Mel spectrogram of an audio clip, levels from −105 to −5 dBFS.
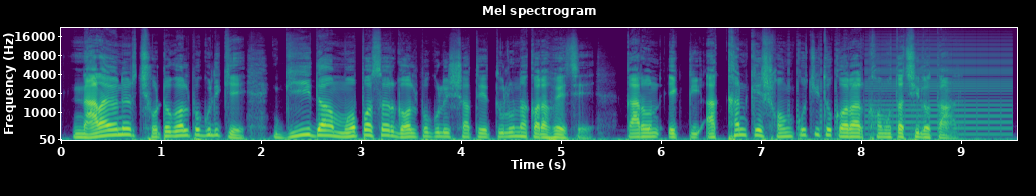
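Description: A galloping dit-dit-dit of short raspy buzzes breaks into this speech recording from 7.26 to 7.84 s, right after "হয়েছে কারণ একটি আখ্যানকে", sitting well below the level of the speech. These are GSM signalling bursts. A nearby 2G phone is exchanging brief control transmissions with the network, and the audio circuitry rectifies those radio pulses into sound. Each group carries the 217 Hz framing rate, which is why the bursts buzz. From 8.04 to 9.51 s the sound changes to a continuous hard, raspy buzz at 217 Hz, rich in harmonics and about 20 dB below the speech. This is GSM phone buzz: a nearby phone is in an active call and now transmits steadily 217 times a second. The circuit demodulates that pulse train into a constant drone that has nothing to do with the speech.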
